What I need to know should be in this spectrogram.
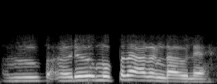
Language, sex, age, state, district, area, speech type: Malayalam, male, 18-30, Kerala, Wayanad, rural, conversation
